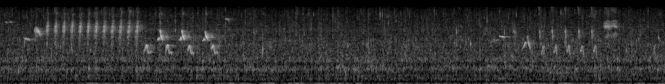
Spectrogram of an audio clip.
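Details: Common nightingale song opening with a fast, even run of about fifteen high repeated notes. Separate sharp chirps follow, then softer, scattered notes over a constant hiss.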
